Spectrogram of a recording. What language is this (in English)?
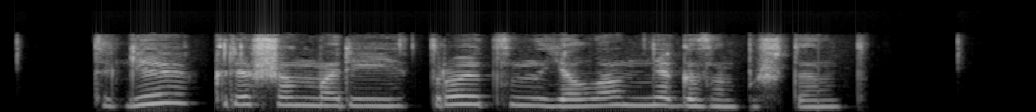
Mari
